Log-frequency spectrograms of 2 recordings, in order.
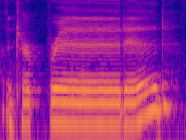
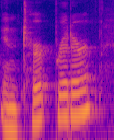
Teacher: when we move to interpreted our T changes to a flap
